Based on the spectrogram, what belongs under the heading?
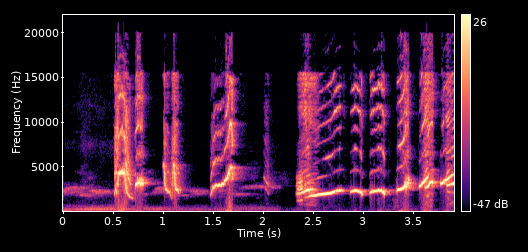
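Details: Twin Oriental magpie-robins singing ngeplong style as a lure for silent birds; harsh rasping notes and upslurred whistles, then a sustained warbling whistled phrase rising gradually in pitch.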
